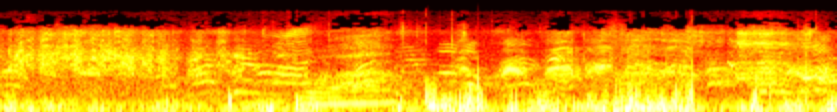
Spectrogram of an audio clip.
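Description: Waterbirds, gulls and ducks among them, giving several short calls over a steady low rumble.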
